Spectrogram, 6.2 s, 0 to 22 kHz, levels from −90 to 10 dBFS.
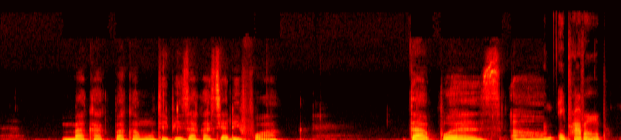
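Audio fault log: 5.44–6.21 s, section at the wrong speed: this closing stretch was likely played back against the wrong clock, running at twice its recorded rate, so the speech rushes through at double tempo and jumps about ten semitones higher, with pitch and pace shifting together.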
